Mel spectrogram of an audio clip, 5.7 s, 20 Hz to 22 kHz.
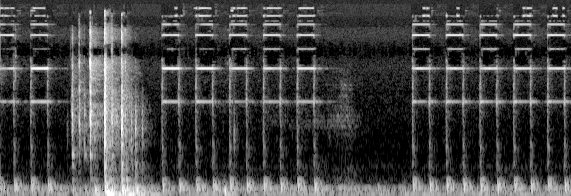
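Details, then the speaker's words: Perun V2 hybrid MOSFET in program mode: a trigger-pull click, then five quick high beeps indicating pre-cock setting 5 of eight. "okay so those are five beeps that means that we're in setting five for pre-cock"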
